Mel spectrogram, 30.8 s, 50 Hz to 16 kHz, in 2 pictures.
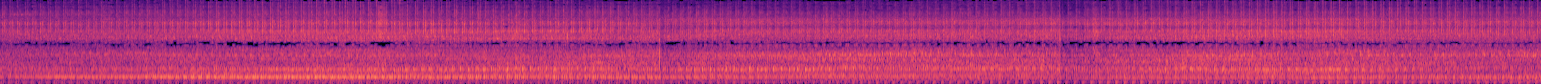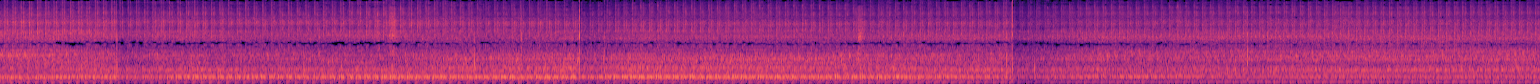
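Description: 1967 Honda Z50M mini bike's small single-cylinder four-stroke engine idling steadily on its stand, a fast even putter.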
